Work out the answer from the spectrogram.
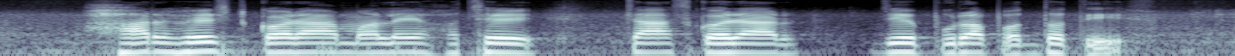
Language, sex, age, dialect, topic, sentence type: Bengali, male, 18-24, Jharkhandi, agriculture, statement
